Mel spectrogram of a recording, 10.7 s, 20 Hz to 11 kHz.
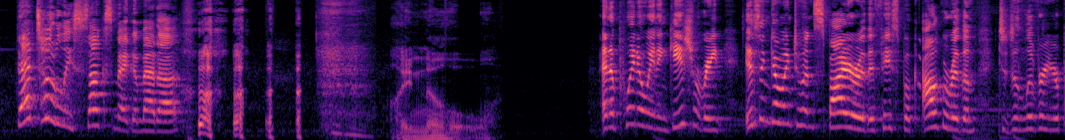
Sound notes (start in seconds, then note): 1.8 laughing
